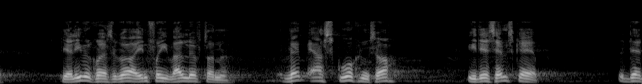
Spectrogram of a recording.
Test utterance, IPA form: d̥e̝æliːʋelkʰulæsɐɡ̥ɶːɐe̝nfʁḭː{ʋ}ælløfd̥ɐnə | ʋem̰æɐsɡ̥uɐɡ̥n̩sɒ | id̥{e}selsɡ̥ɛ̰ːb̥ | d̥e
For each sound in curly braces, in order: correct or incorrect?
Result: correct, correct

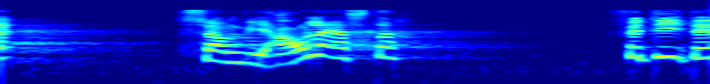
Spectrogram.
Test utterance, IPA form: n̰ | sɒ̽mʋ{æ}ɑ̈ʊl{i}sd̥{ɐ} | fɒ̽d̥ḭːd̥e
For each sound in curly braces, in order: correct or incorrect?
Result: incorrect: i, incorrect: æ, correct

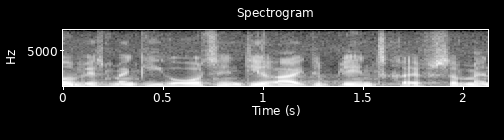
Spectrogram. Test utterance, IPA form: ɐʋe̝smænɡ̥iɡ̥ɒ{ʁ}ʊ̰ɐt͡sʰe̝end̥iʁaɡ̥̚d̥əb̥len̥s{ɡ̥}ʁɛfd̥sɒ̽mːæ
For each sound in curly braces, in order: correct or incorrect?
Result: incorrect: none, correct

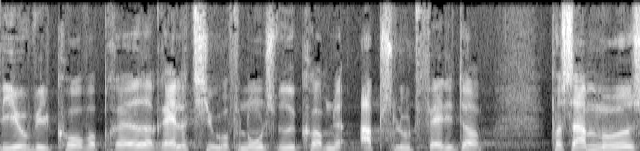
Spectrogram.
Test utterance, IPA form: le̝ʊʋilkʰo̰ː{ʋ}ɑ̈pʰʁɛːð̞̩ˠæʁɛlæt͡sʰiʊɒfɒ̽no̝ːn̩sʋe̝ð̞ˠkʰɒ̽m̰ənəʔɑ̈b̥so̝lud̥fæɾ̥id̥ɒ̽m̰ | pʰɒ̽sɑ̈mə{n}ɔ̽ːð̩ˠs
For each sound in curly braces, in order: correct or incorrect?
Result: correct, incorrect: m

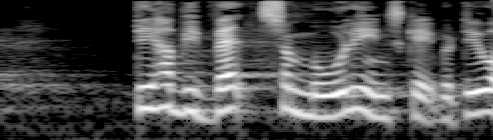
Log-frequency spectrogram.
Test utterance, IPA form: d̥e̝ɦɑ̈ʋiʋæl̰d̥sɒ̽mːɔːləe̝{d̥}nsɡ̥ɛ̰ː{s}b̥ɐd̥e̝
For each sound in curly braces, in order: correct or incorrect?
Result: incorrect: none, incorrect: none

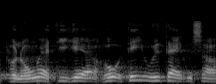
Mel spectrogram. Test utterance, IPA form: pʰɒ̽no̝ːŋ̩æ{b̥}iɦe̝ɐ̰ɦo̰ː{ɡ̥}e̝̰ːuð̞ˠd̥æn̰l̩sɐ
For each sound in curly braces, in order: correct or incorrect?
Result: incorrect: d̥, incorrect: d̥

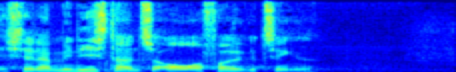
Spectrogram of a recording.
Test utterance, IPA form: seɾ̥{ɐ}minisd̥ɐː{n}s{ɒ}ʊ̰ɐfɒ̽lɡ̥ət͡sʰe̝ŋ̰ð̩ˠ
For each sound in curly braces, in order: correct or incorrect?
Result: correct, correct, correct

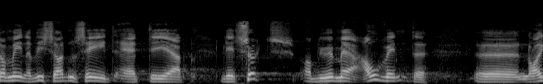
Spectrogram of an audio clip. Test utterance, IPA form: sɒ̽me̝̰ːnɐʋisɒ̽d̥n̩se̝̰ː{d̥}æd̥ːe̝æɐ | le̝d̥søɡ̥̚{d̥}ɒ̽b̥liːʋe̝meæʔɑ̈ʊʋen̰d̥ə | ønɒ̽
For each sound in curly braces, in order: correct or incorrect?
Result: correct, correct

